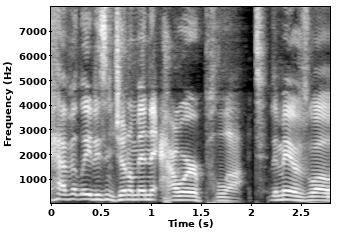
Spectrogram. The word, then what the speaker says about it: Eaux: I have boudin balls like 5 times a year and EAUX is pronounced O.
